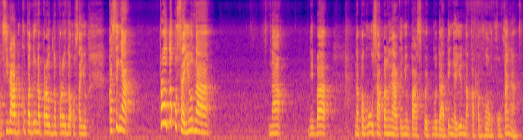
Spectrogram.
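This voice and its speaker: A woman's voice: on the low side, slight background noise. A woman giving an emotional vlog statement, her voice shaking as she pleads and speaks tenderly to someone directly. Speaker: content creator.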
